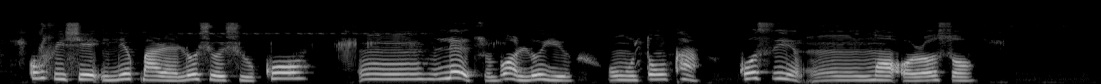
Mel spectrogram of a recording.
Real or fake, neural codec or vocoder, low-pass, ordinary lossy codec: real; none; 7.2 kHz; none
